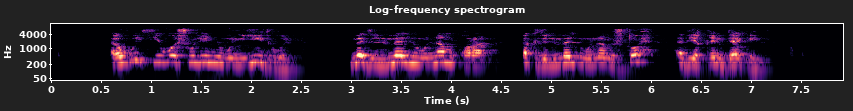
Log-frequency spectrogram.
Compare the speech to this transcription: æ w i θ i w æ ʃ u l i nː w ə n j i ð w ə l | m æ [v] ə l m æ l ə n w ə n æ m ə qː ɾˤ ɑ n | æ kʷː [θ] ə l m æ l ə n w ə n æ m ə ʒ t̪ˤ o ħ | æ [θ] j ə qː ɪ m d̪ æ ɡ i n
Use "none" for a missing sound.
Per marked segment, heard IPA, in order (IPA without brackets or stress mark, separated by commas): ð, ð, ð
